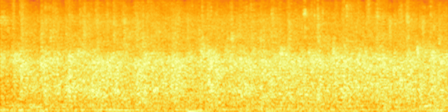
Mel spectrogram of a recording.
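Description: Audience applause at a constituent assembly session, dense and steady clapping from a large crowd that holds at a loud level throughout without pause.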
